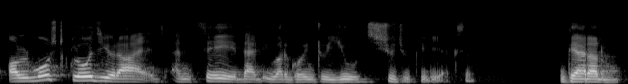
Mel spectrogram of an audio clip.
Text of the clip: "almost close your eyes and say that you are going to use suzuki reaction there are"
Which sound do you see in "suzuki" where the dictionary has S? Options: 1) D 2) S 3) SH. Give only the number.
3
